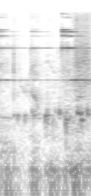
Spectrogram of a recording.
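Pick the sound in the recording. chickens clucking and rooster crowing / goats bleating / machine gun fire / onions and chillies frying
goats bleating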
